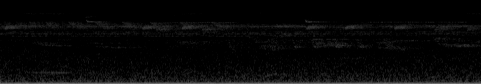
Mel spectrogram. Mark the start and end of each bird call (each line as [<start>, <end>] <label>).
[0.00, 4.81] Black-billed Thrush (Turdus ignobilis)
[2.41, 4.21] White-winged Becard (Pachyramphus polychopterus)
[2.51, 3.01] Amazonian Motmot (Momotus momota)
